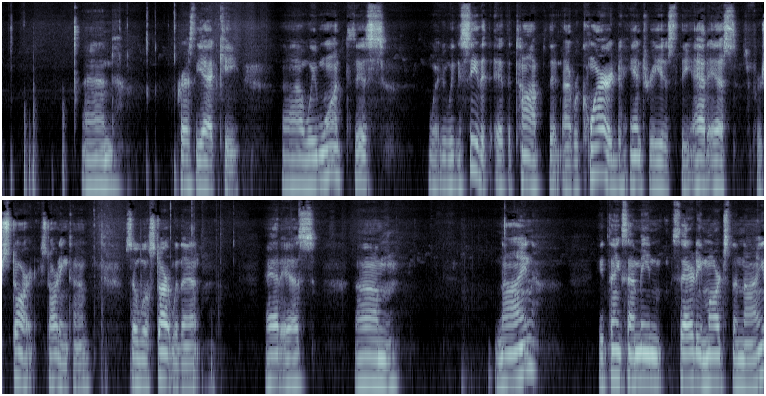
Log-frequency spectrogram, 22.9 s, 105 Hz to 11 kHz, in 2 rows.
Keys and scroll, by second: 0.0-1.2 typing, 3.5-4.2 typing, 15.7 typing, 20.5-21.2 typing.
